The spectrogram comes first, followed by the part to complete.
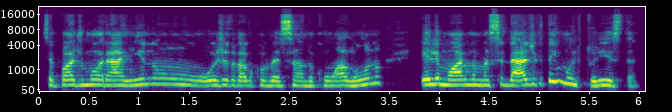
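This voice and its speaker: A woman's voice: medium pitch, brisk. Brazilian woman teaching, encouraging and chatty. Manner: animated, encouraging, chatty with frequent check-in questions. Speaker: online English teacher. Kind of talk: conversational lesson addressed to students.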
